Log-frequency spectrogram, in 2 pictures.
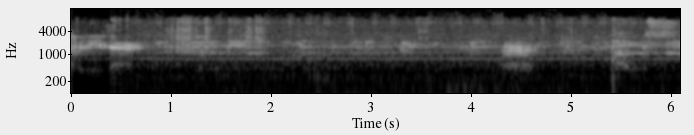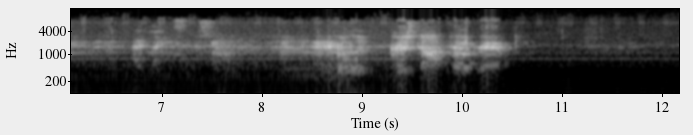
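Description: Voices talking indistinctly with music in the background. The loudest stretch comes a couple of seconds before the end, then the sound drops away.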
